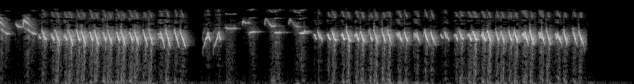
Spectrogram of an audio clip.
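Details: Lined seedeater (bigodinho) pouring out two long, rapid, high buzzing trills joined by a short burst of varied whistled slurs, the whole song running about six seconds before stopping.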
